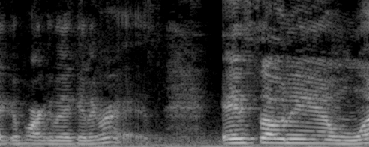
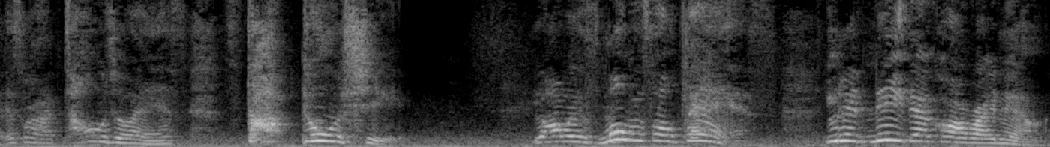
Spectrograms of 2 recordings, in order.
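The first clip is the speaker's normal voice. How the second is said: scolding mom; 6 semitones higher than usual. Retold or imitated. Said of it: "She's like".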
